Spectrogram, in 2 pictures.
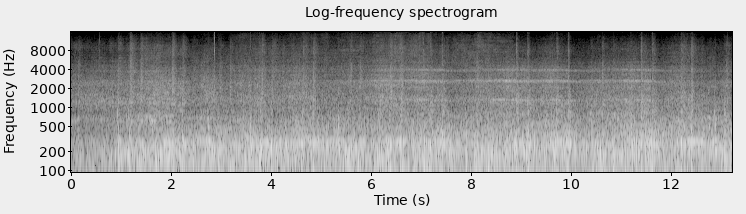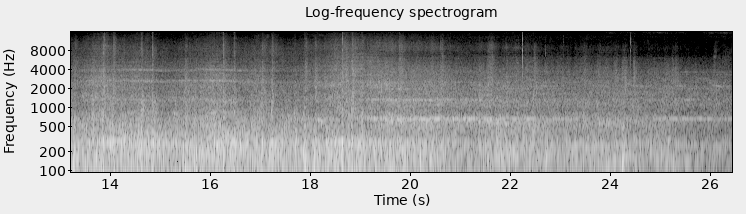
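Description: Passenger train running through the station: a steady rumble of wheels on rails with frequent clicks over the rail joints and a steady high whine, the sound easing off over the last few seconds.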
